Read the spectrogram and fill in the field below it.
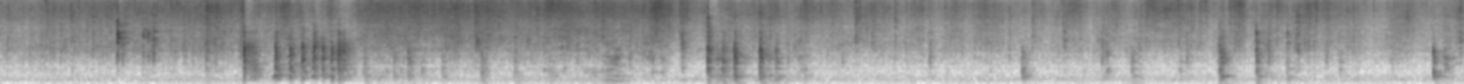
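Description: Kajika sculpin dressing being mixed with green onion and fish gills, a steady wet stirring and squelching with soft clicks of utensils, close and continuous.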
